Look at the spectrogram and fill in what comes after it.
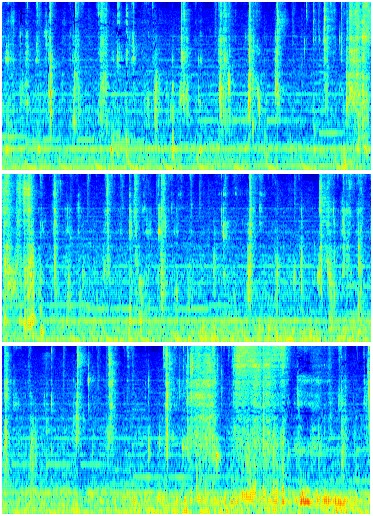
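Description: Close-miked wet chewing and lip smacking from a person eating oily, chili-sauced dumplings: a rapid, irregular run of small wet clicks, with two longer slurps about five and fifteen seconds in. Soft background music with held notes plays underneath.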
